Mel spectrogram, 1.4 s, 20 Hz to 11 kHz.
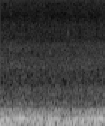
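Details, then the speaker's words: Possibly a 2016 Chrysler 200 on a lift, in gear with traction control off and the wheels spinning free with no hub bearing load. A deep, continuous low rumble matches the road-test noise; a transmission fault is suspected, not confirmed. "That is the exact noise I was hearing on the road test driving."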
